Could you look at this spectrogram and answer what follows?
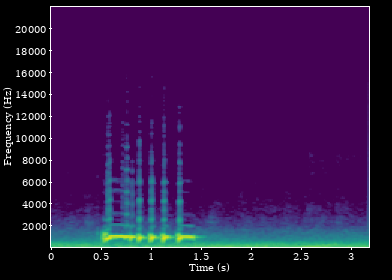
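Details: White zebra dove, recorded as a tutor singer, gives one clear cooing phrase: a held opening note followed by a quick stuttering series of short notes at the same pitch, then quiet with only a low hum.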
